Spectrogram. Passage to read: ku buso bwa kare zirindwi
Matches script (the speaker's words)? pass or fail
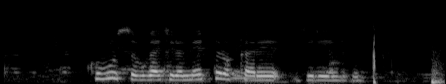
fail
